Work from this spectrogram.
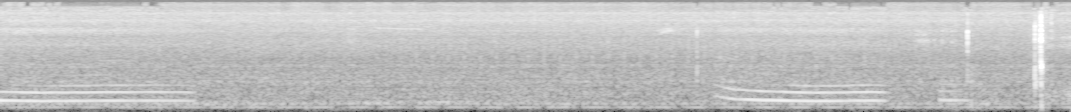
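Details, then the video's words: Cat deep in sleep indoors, making strange noises; a steady low rumbling snore throughout, overlaid by two drawn-out whistling tones, the second sliding downward, and a brief click at the end. "Billi the Snoring Cat."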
